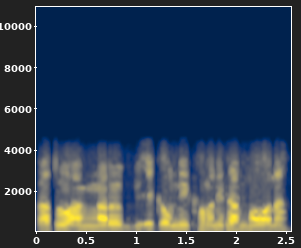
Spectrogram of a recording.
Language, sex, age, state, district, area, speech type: Bodo, male, 18-30, Assam, Udalguri, rural, conversation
